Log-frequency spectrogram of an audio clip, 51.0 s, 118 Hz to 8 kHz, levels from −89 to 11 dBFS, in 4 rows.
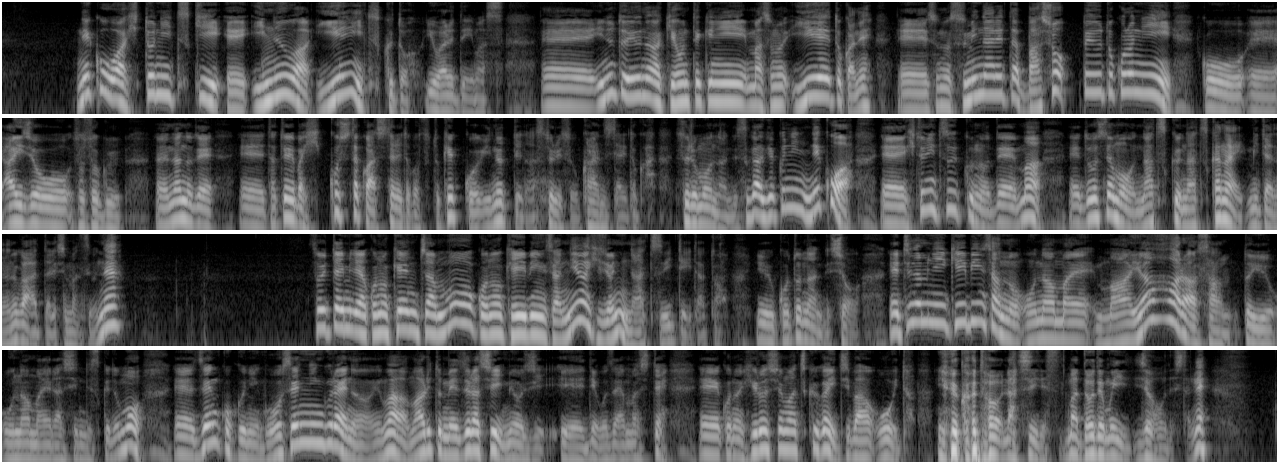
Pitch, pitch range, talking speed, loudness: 150 Hz, 120-195 Hz, 355 characters per minute, -24 LUFS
